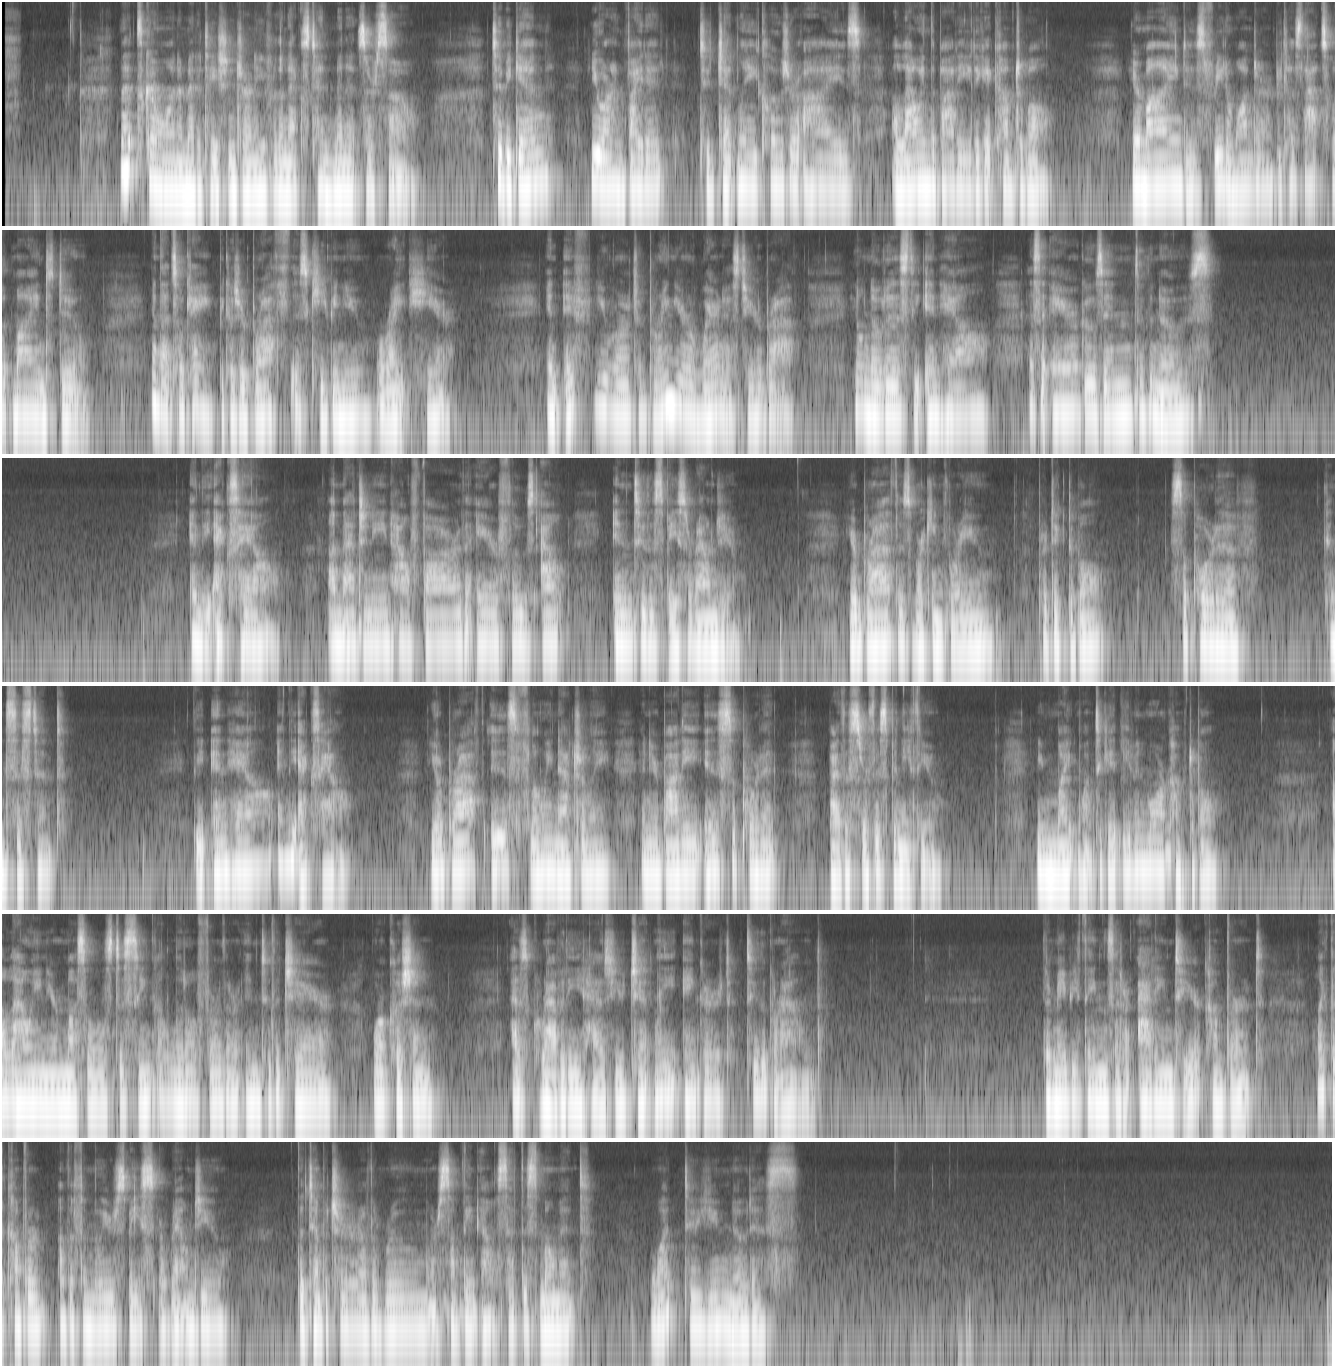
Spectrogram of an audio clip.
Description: BONUS: Guided Meditation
